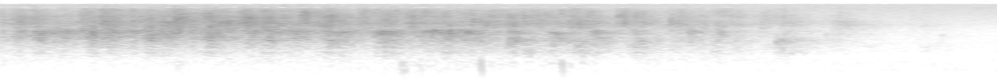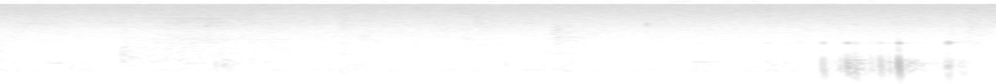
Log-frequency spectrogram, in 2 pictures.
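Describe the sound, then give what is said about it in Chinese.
An audience breaks into steady, dense applause to encourage a woman from Agape Wednesday about to share her testimony; it holds strongly for about four seconds, then fades into near quiet, with a few soft thumps near the end. “我们一点掌声鼓励她啊。”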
